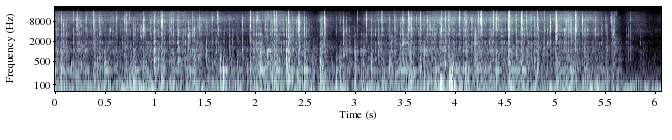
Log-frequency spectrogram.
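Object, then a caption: Thin packing paper sheet. A large, thin sheet of crumpled packing paper is handled and flattened while fingertips rub across it. Dense, bright crinkling and crackling runs throughout, with many quick, sharp snaps rising above a steady rustle. A faint low hum sits underneath, and the sound thins out near the end.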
